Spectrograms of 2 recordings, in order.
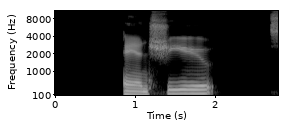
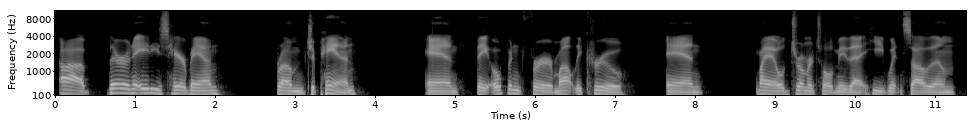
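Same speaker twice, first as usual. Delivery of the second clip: normal talking voice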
